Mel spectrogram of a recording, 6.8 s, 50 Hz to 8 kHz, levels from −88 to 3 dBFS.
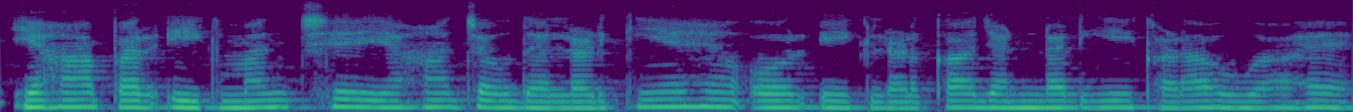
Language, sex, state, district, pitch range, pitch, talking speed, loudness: Hindi, female, Chhattisgarh, Rajnandgaon, 175-185 Hz, 180 Hz, 150 wpm, -30 LUFS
